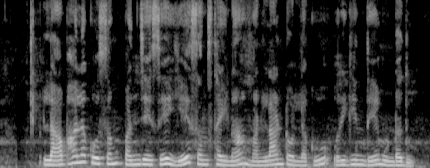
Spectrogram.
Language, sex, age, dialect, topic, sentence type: Telugu, female, 25-30, Telangana, banking, statement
